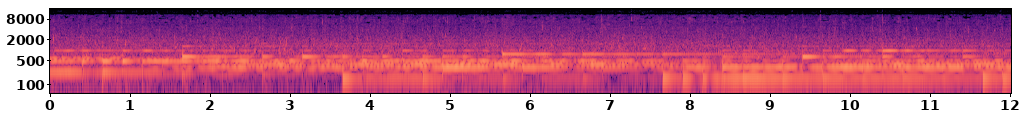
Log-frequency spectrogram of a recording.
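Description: Slow, calm ambient music of long held notes that shift every few seconds, layered with a bed of small water drips ticking irregularly.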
